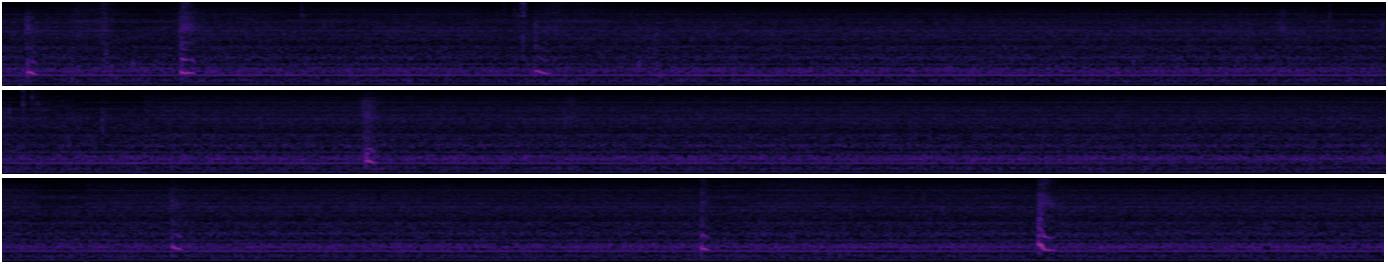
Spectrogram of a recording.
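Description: Steady hum and hiss of bench equipment with a faint held tone, broken by a few light clicks as fine tweezers lay a jumper wire on a phone logic board.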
